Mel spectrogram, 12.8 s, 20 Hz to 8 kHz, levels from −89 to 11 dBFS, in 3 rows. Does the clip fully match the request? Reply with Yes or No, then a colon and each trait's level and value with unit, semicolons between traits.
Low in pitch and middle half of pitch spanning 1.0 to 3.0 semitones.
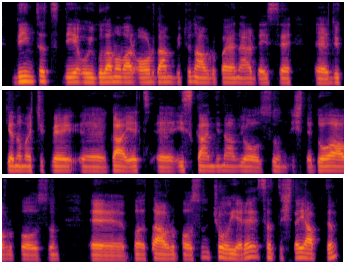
Yes: low, 110 Hz; narrow, 2.6 semitones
